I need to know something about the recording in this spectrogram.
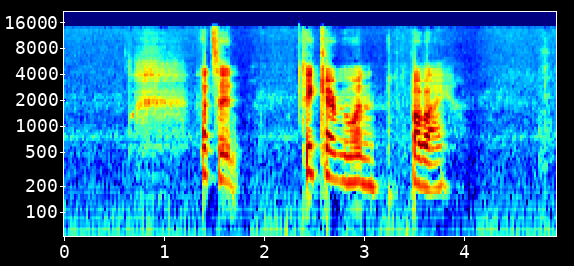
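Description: An adult woman speaks close to the microphone in short, casual phrases.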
